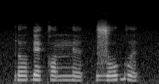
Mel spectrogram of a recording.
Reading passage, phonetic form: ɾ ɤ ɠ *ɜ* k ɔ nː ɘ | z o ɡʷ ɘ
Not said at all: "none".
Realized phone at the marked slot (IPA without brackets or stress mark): ɛ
